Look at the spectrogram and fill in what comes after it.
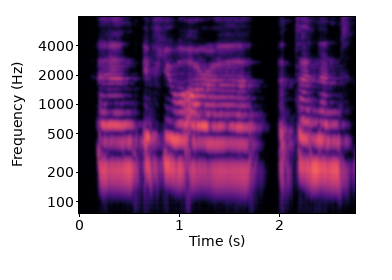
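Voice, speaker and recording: The speaker is a woman with a Dutch accent. Her pitch is medium. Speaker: creative consultant and presenter. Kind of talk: online presentation. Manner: halting.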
